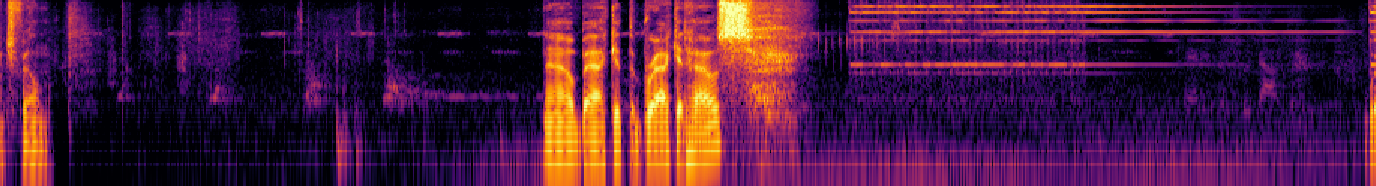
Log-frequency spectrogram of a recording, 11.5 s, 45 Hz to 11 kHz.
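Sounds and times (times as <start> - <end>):
speech: 0.0 - 0.7, 4.5 - 6.6
telephone bell ringing: 6.2 - 11.4.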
